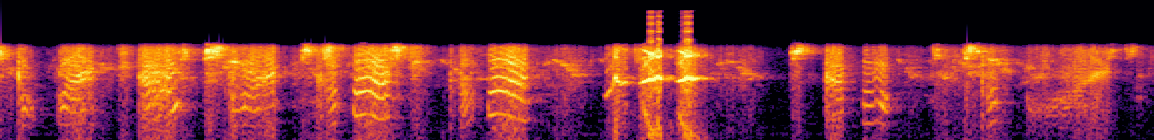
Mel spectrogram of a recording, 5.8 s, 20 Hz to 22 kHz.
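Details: Morning wake-up chatter from a one-year-old captive Quaker parakeet practising learned words and phrases at 7 am. Rapid, grating, speech-like syllables run almost nonstop, with sharp squeaks and other room birds calling along.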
